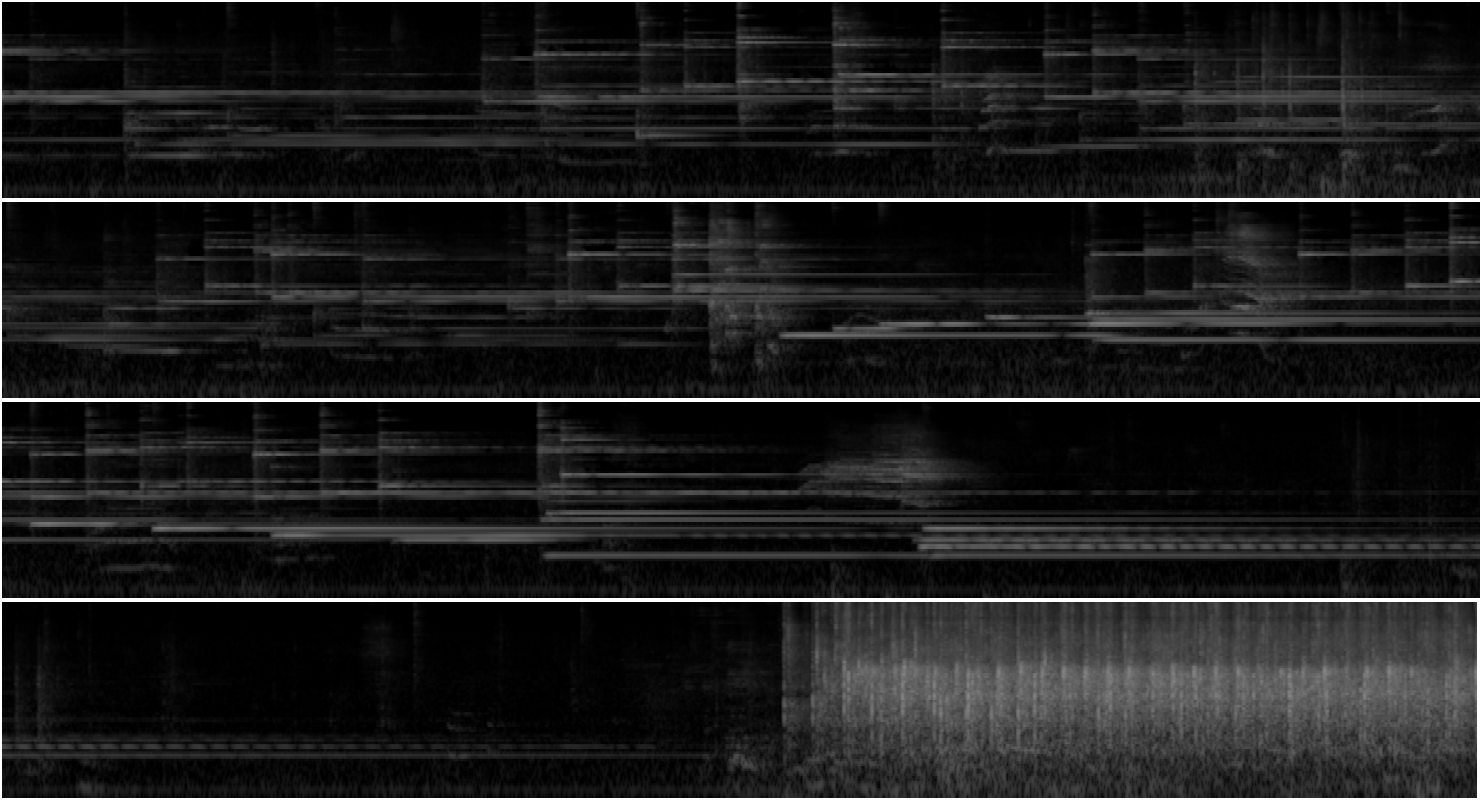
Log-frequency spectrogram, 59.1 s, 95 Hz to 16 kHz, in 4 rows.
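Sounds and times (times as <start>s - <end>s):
handbell choir playing: 0.0s - 48.2s, 52.5s - 59.0s.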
